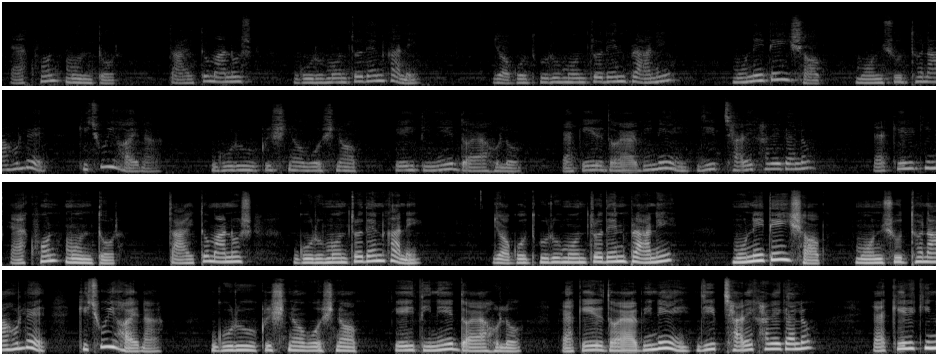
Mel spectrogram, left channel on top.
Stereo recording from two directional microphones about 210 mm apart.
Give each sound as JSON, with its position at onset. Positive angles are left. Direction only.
{"t": 0.1, "sound": "speech", "side_deg": -55}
